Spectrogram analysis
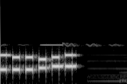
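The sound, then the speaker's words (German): Rapid DTMF dialing tones from a computer's telephone redial function: a quick, even run of many bright two-note beeps that shifts in pitch from beep to beep, then stops and leaves a faint low hum. “Computer, aktiviere die Wahlwiederholung.”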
